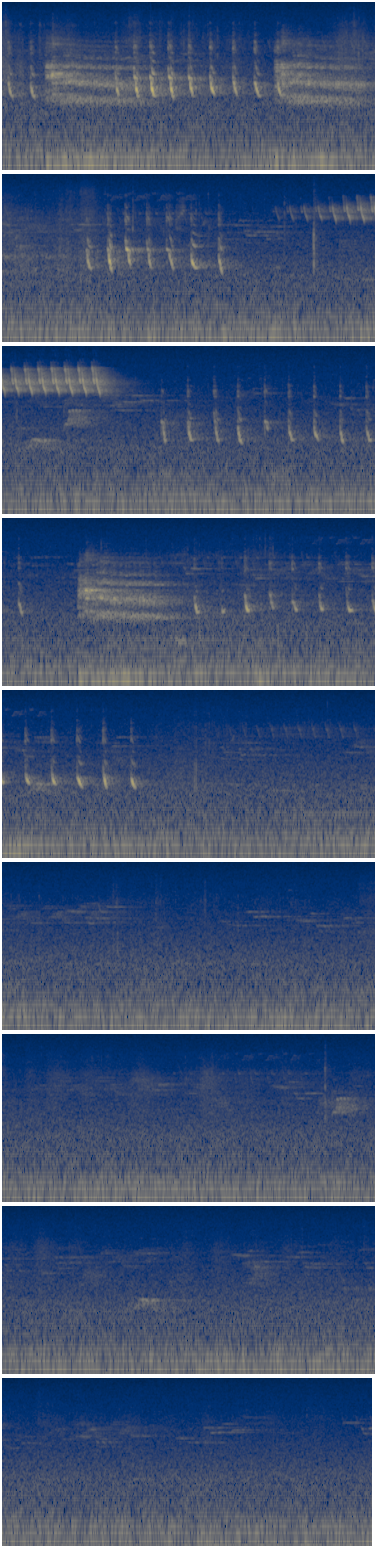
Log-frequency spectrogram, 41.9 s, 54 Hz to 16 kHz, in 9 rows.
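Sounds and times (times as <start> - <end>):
sharp rhythmic turkey yelps: 0.0 - 4.6, 5.7 - 7.5, 11.3 - 14.3, 15.0 - 20.4
turkey gobbling: 0.0 - 5.0, 5.7 - 7.5, 15.0 - 20.4
faint birdsong: 0.0 - 25.1, 25.8 - 40.9.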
